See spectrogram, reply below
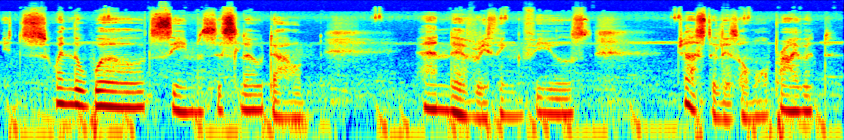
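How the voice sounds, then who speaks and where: A man voicing a refined, gentle owl demon gentleman in a soft, breathy ASMR roleplay, speaking with courteous, eloquent phrasing. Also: mid-range voice, expressive, a little hiss or hum. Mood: calm, reflective. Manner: genteel, eloquent, unhurried phrasing. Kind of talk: ASMR roleplay, intimate character acting.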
